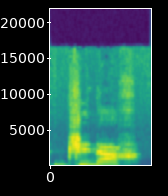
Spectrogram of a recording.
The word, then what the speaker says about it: Caner: Enfin, si, ça s'appelle Caner, mais ça se prononce Jenar. Voilà, ils écrivent inversé.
